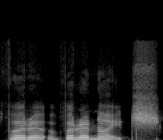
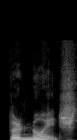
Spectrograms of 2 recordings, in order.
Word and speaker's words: Voronezh: Voronezh. I had to use the pronunciation help for that one, and I felt pretty cool saying it.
